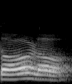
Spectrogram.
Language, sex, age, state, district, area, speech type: Odia, female, 18-30, Odisha, Nayagarh, rural, read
